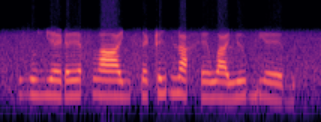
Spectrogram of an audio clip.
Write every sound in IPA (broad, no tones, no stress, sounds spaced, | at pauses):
z u ʎ e ɽ eː s ðˤ aː ʎ s e ʈ i b ɳ a h e w a lʲ u b j eː b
